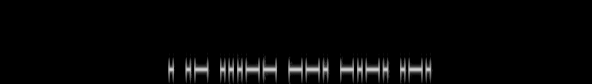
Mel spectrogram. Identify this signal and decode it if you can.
Morse code, heard as a keyed tone, about 28 wpm, 700 Hz. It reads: EA3GCR
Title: DXCC-100 Call Signs - 6 Characters - Repeated 3x - 28wpm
